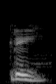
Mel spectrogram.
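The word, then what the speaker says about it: craie: चौक, चौक को बोलते हैं क्रेई, क्र और ए आई का साउंड ए, तो क्रेई।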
